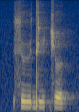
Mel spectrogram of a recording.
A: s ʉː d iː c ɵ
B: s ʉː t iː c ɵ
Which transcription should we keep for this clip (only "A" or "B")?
A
